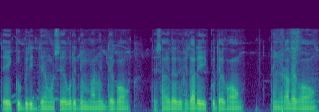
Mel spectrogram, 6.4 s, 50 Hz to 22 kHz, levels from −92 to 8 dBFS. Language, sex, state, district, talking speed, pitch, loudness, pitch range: Chakma, male, Tripura, Unakoti, 140 wpm, 85 Hz, -19 LUFS, 80-85 Hz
